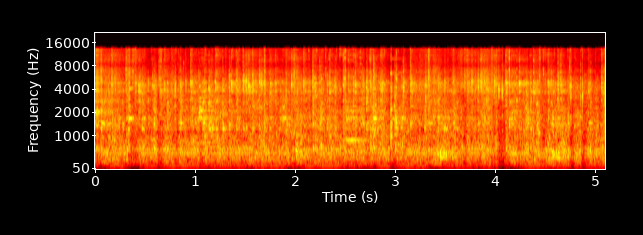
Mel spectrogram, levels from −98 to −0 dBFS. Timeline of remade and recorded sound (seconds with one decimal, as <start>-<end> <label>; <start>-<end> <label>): 0.0-0.5 remade; 0.5-1.5 recorded; 1.5-2.1 remade; 2.1-3.2 recorded; 3.2-4.0 remade; 4.0-5.1 recorded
